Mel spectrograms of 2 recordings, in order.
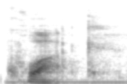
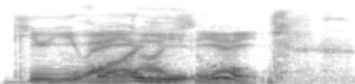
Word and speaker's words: Quaich: The Centenary Quack. No, Quake. Quaich.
